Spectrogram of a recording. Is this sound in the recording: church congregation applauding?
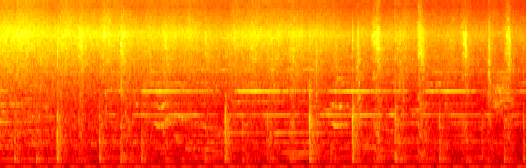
no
